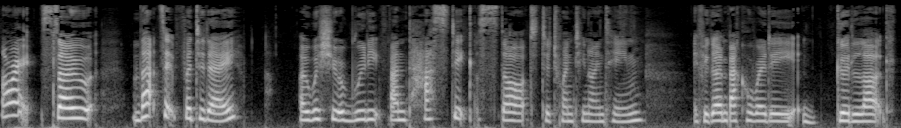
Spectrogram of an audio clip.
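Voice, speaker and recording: A woman who teaches, hosting her own podcast and giving upbeat, encouraging advice, often laughing as she talks. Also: a little high. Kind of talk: upbeat solo podcast talk.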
